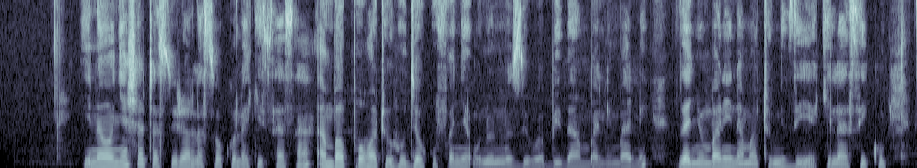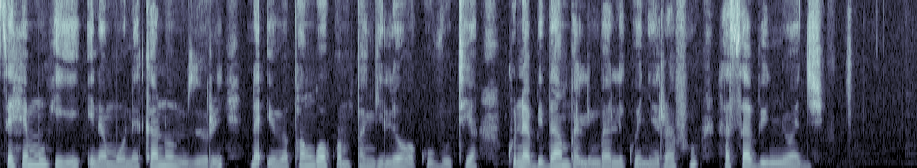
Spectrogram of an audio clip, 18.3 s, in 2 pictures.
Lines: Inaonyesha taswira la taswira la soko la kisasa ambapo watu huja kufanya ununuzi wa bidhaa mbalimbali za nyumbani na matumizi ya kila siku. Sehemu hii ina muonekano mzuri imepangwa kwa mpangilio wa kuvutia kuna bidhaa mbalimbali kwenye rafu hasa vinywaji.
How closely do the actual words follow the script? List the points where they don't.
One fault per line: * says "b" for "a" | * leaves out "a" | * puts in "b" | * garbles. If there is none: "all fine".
* leaves out "taswira la"
* puts in "na"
